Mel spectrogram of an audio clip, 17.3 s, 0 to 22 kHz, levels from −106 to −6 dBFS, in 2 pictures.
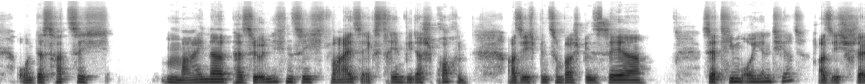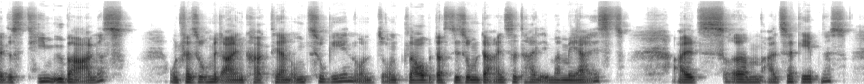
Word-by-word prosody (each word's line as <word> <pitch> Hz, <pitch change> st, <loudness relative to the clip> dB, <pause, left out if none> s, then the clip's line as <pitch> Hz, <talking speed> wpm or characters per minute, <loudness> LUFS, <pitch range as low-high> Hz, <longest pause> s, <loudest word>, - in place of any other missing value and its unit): Und, 105 Hz, +1 st, -4 dB
das 115 Hz, -, +1 dB
hat 125 Hz, 0 st, -2 dB
sich 120 Hz, -2 st, -4 dB, 0.5 s
meiner 120 Hz, +2 st, +3 dB
persönlichen 125 Hz, +3 st, +1 dB
Sichtweise 120 Hz, 0 st, 0 dB
extrem 115 Hz, -1 st, -3 dB
widersprochen. 120 Hz, -2 st, -2 dB, 0.4 s
Also, 105 Hz, +1 st, +2 dB
ich 115 Hz, +1 st, -1 dB
bin 115 Hz, -1 st, -3 dB
zum 115 Hz, -, -3 dB
Beispiel 110 Hz, -1 st, 0 dB
sehr, 105 Hz, 0 st, +5 dB, 0.5 s
sehr -, -, +3 dB
teamorientiert. 140 Hz, +5 st, -2 dB
Also, -, -, +2 dB
ich 115 Hz, -, 0 dB
stelle -, -, +2 dB
das 115 Hz, +1 st, -4 dB
Team 140 Hz, 0 st, -3 dB
über 120 Hz, -2 st, +4 dB
alles -, -, -2 dB, 0.3 s
und 110 Hz, 0 st, -4 dB
versuche 120 Hz, -1 st, 0 dB
mit 120 Hz, -, +1 dB
allen 105 Hz, 0 st, +5 dB
Charakteren 110 Hz, +1 st, -1 dB
umzugehen 125 Hz, +6 st, -3 dB
und 105 Hz, -4 st, -6 dB
und 110 Hz, -2 st, -4 dB
glaube 105 Hz, 0 st, +2 dB
dass 110 Hz, -1 st, +2 dB
die -, -, -1 dB
Summe 110 Hz, 0 st, +2 dB
der -, -, +3 dB
Einzelteile 115 Hz, 0 st, -3 dB
immer 105 Hz, -1 st, -2 dB
mehr 105 Hz, +2 st, 0 dB
ist 165 Hz, -, -6 dB, 0.4 s
als 115 Hz, 0 st, +2 dB
ähm, 120 Hz, -1 st, +2 dB
als 115 Hz, +2 st, -5 dB
Ergebnis. 130 Hz, +5 st, -3 dB
115 Hz, 155 wpm, -29 LUFS, 110-125 Hz, 0.5 s, sehr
